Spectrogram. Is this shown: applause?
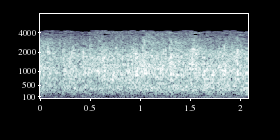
yes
